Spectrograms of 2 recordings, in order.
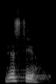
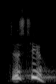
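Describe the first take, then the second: First: Soft emphasis. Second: Higher echo. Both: Real, not acted.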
